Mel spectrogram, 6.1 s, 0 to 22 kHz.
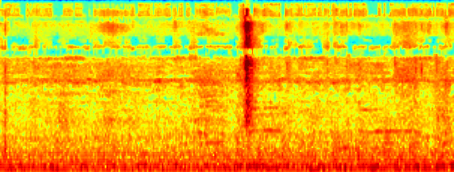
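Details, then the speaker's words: Samsung washing machine, about 2 years old, loud in the spin cycle, tested empty after parts replacement. A low even drum hum builds as the spin speeds up, with no knocking. It is steadier than before and the shocks damp well. "เร็วขึ้นแล้วนะครับถือว่านิ่งนะครับถือว่านิ่งกว่าเดิมก่อนหน้านี้ครับจะสั่นนะครับช่วงช่วงที่มันจะเหวี่ยงด้วยความเร็วรอบเพิ่มขึ้นนะครับอันนี้ถือว่าโอเคอยู่"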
